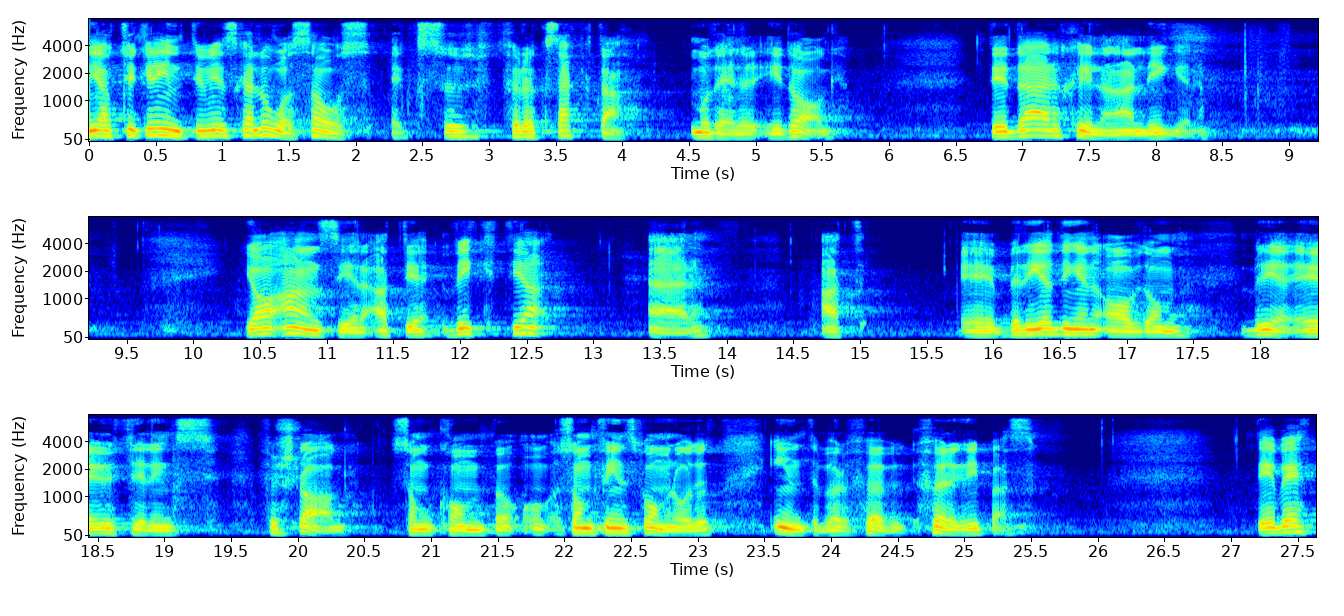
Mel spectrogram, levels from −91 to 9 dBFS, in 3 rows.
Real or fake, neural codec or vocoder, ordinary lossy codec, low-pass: real; none; none; 7.2 kHz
